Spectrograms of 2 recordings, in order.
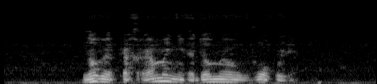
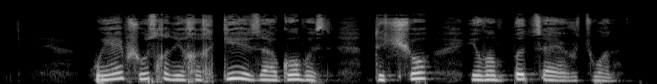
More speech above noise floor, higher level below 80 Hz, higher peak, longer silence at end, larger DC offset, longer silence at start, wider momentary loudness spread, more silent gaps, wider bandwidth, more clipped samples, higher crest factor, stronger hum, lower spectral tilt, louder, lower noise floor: second, 31 dB vs 40 dB; about the same, -52 dBFS vs -52 dBFS; about the same, -8 dBFS vs -6 dBFS; first, 0.55 s vs 0.4 s; neither; about the same, 0.85 s vs 0.95 s; second, 7 LU vs 12 LU; neither; about the same, 11.5 kHz vs 11.5 kHz; neither; about the same, 18 dB vs 16 dB; neither; first, -9 dB/octave vs -4.5 dB/octave; second, -25 LUFS vs -21 LUFS; second, -55 dBFS vs -60 dBFS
